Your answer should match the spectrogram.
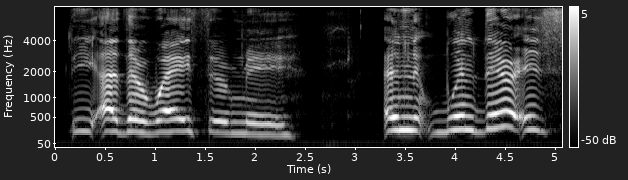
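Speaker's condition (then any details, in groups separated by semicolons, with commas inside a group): Cerebral palsy; wears down with age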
